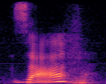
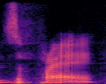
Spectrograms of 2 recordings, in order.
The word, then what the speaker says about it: Zaffre: Zappa, or like Zaff, I've heard that one. I've heard people say that one. I agree. She would be okay with that. But if you pronounce it in the French manner, if you do Zaffre, you roll that R, you do the weird F thing in French, she doesn't like it.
